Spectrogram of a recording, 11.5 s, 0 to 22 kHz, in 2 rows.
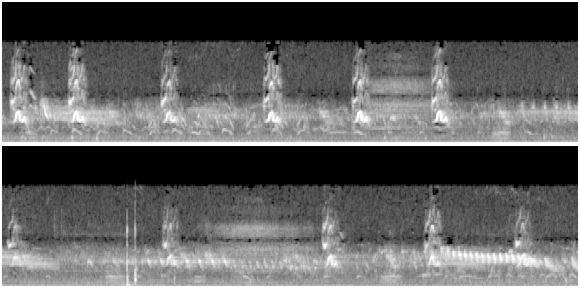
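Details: At Lake Benmore in Mackenzie Country, a pair of Australasian crested grebes feeds their two 16-day-old chicks. Rapid high squeaky piping notes come in bursts, plus a sharp click near the middle and a low background hum.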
